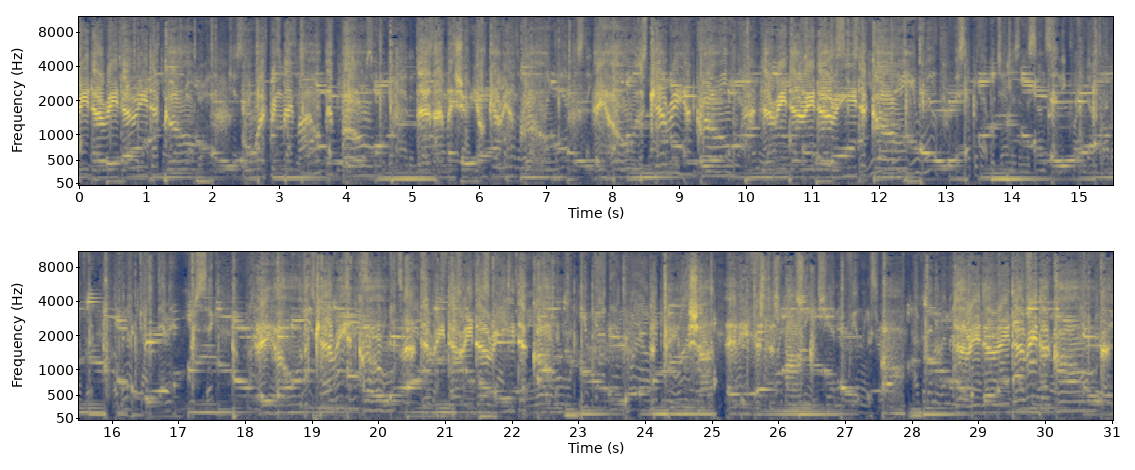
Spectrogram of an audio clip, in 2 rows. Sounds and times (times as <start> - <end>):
Music: 0.0 - 31.0
Speech: 0.0 - 31.0.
